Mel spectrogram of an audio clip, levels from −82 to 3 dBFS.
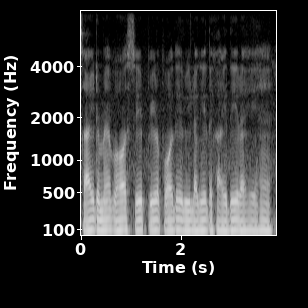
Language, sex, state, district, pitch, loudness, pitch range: Hindi, male, Uttar Pradesh, Lalitpur, 95 Hz, -15 LUFS, 90-95 Hz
